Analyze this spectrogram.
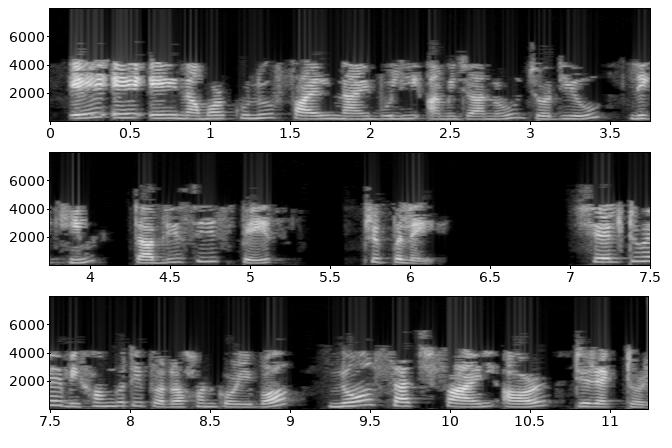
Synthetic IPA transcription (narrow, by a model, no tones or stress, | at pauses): eʔeʔejnamɔɹkʊnʊfʰajlnajbuliʔamizanʊ̃zodiʊlikʰim | d̥abljusispes | tɹiplej | seltuɛbixɔŋɡotipɹɔdɔɹxɔnkoɹibɔ | nosat͡ʃfʰajlaɹd̥iɹɛk̚tɔɹi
